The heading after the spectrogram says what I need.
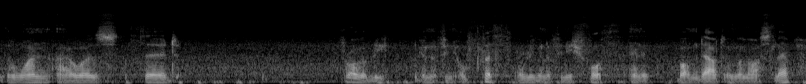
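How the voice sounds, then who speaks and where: With music in the background, a man speaks in a very deep, low pitch and a monotone, flat intonation. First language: not English. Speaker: sim racing streamer. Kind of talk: casual livestream chat while gaming. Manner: halting.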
